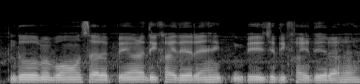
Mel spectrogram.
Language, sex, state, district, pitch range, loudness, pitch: Hindi, male, Maharashtra, Aurangabad, 105-110 Hz, -21 LUFS, 110 Hz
